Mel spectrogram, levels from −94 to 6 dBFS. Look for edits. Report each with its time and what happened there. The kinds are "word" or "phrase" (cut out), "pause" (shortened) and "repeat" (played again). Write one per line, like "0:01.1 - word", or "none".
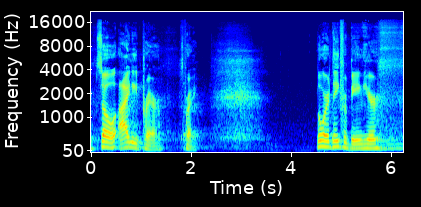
0:01.8 - word
0:05.0 - word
